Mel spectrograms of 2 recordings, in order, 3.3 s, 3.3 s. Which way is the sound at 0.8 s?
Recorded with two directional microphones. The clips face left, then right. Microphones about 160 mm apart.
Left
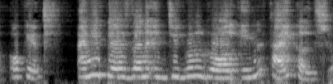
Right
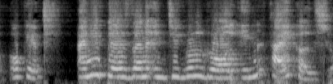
20° left (ahead or behind).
